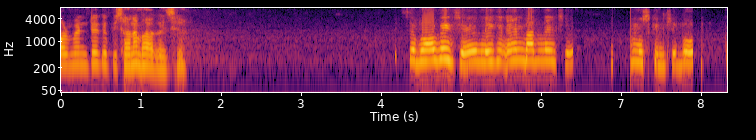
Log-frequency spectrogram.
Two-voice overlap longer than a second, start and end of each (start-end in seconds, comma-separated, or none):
none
